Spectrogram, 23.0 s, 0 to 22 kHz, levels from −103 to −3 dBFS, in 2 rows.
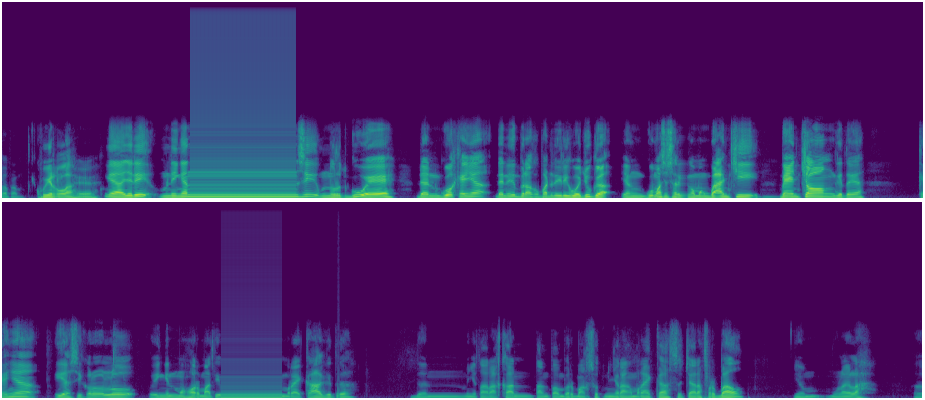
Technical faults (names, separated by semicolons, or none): system hang loop; short stall from a late packet; jitter buffer speed-up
